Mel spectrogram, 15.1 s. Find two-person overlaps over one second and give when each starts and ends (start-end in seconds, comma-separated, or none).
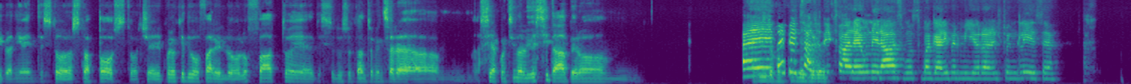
9.9-11.2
